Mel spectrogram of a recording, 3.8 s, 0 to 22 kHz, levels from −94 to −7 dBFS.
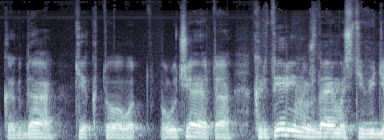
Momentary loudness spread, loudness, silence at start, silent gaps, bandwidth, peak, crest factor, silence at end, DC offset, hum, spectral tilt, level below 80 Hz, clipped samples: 9 LU; -15 LUFS; 0.05 s; none; over 20 kHz; -2 dBFS; 12 dB; 0 s; 0.5%; none; -6 dB/octave; -40 dBFS; under 0.1%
